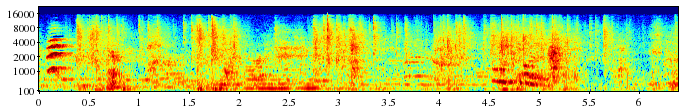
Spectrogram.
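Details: French Bulldog. A French Bulldog gives a run of drawn-out, wavering whines and throaty grumbles that rise and fall in pitch. Human speech is mixed in around the dog's voice.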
